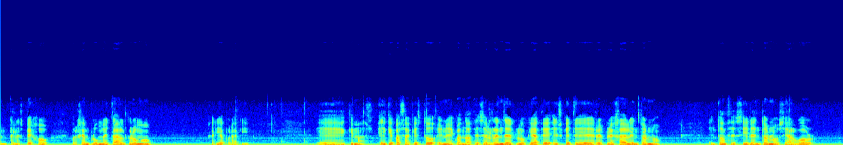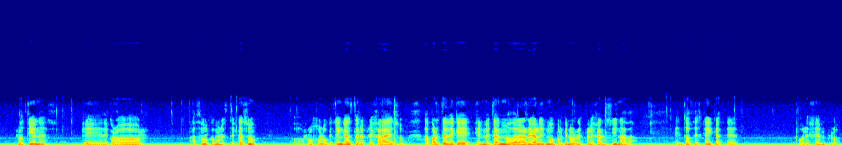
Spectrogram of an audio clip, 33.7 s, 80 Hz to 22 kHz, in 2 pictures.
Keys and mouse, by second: 8.6 click, 15.7 click, 18.1 click, 21.6 click, 30.3 drag.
